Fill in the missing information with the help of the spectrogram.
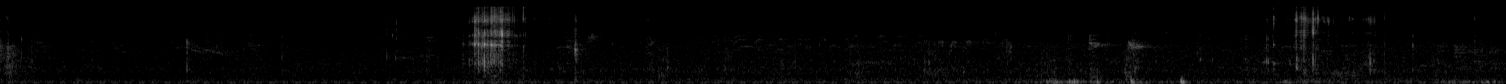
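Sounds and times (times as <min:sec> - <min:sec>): crunch of fried leaves: 0:03.8 - 0:06.7, 0:12.0 - 0:14.8.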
